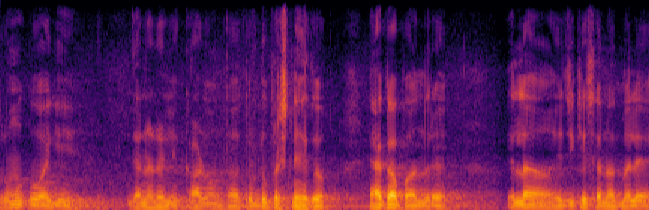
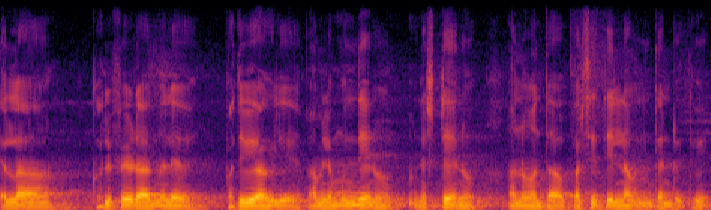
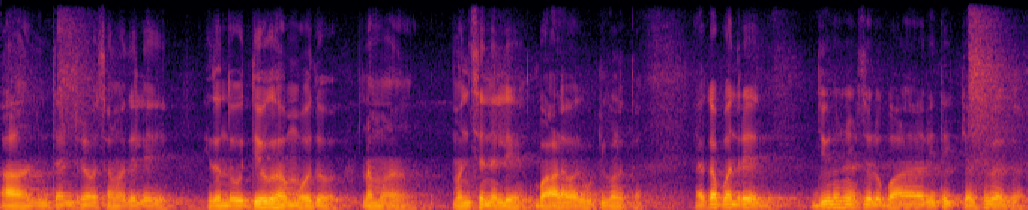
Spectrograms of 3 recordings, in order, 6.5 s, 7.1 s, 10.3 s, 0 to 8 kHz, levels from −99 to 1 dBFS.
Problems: background sounds at intervals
